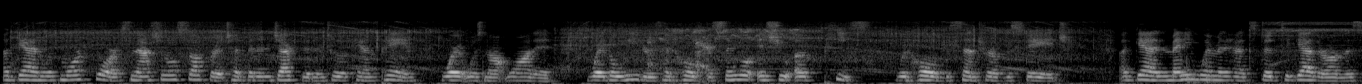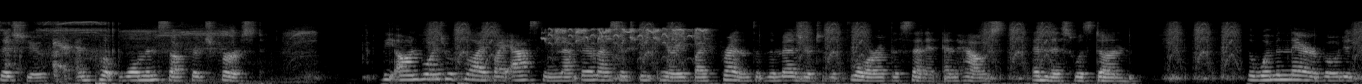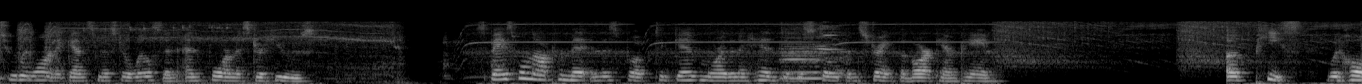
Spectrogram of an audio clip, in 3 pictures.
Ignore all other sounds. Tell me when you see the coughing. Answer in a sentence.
You can hear the coughing from 6.5 to 7.2 s, from 13.7 to 14.4 s and from 31.6 to 32.5 s.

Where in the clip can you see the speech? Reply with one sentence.
The speech can be heard from 0.0 to 16.2 s, from 17.4 to 24.9 s, from 26.1 to 30.4 s, from 32.0 to 37.2 s and from 39.5 to 40.8 s.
